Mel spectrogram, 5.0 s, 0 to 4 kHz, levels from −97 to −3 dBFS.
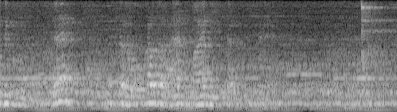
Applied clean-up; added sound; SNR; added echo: none; none; none; reverberation time 0.7 s.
